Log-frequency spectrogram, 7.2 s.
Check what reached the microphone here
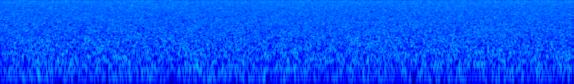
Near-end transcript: none

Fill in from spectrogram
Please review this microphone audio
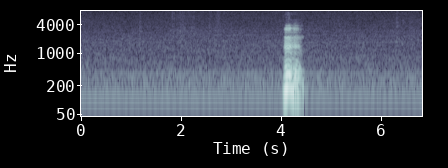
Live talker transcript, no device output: हं, हं.

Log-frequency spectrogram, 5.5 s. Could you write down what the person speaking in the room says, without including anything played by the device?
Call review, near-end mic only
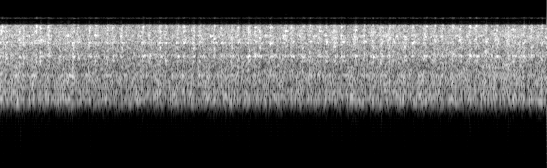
none

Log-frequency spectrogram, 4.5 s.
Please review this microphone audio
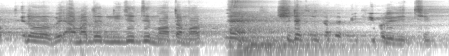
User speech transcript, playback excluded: হ্যাঁ।

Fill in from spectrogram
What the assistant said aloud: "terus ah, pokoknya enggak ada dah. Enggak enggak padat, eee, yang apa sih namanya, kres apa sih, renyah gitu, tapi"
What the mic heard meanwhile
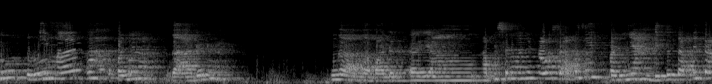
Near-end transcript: Gimana tuh?

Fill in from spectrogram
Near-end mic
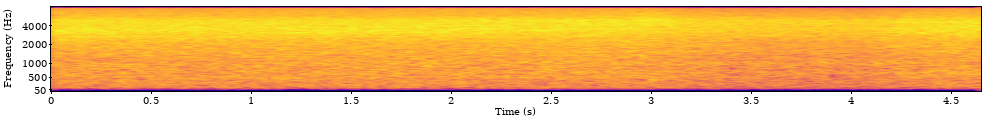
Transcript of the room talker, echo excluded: none

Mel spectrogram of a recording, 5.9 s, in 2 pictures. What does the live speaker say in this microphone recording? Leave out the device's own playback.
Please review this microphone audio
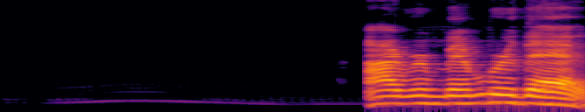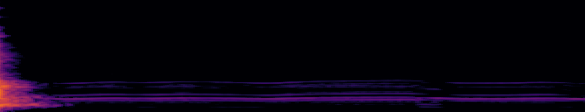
I remember that.

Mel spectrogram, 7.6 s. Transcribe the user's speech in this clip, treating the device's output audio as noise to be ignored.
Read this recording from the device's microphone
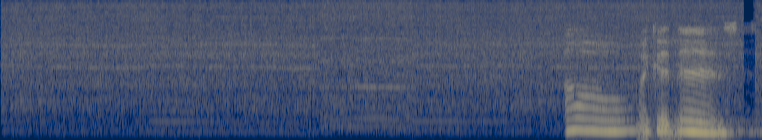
Oh my goodness.

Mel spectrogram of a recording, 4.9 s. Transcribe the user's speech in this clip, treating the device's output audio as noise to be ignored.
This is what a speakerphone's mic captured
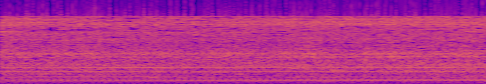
none

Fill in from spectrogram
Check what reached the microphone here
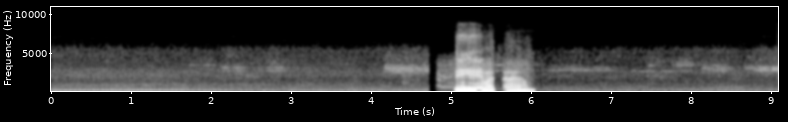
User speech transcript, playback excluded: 네, 맞아요.

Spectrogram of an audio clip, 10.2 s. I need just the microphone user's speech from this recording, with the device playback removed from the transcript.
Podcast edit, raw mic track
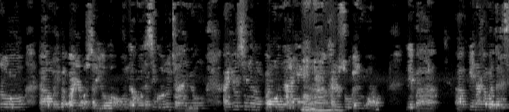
Mm.

